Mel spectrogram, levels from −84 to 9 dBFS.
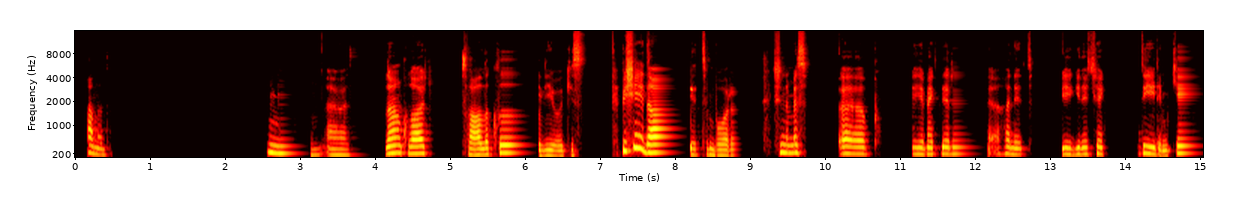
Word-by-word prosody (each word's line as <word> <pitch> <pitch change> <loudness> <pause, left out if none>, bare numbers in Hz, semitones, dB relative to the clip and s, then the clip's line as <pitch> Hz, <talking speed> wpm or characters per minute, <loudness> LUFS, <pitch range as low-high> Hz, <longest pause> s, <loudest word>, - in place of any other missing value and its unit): Anladım. 175 -5 -3 2.1
Hımm, 205 -2 0 0.4
evet. 160 -1 -5 0.5
O - - +2
zaman 215 +1 +5
kulağa 200 -1 +5 0.5
sağlıklı 220 +7 +2 0.2
geliyor 145 -1 -2
ikisi. 140 +2 -5 0.5
Bir 270 - +7
şeyi 340 +1 +7
daha 225 0 +9 0.3
merak 165 - -4
ettim 165 -2 -5
bu 150 0 -1
arada. 155 +1 -5 0.4
Şimdi 230 -1 0
mesela, 220 +1 -1 0.4
eee, 190 -1 +3 0.6
pı - - -7
yemeklerine, 185 +1 -2 0.5
hani, 180 -3 -3 0.5
ilgini 180 +1 -1
çeken 185 0 -4 0.4
değilim 185 -8 +1
ki 205 +3 -2
185 Hz, 105 wpm, -22 LUFS, 165-210 Hz, 2.1 s, daha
